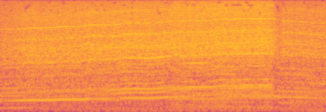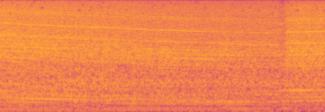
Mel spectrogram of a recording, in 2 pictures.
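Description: A super late model race car engine in the iRacing game at South Boston Speedway drones loudly and steadily, its pitch rising slowly, then dropping sharply as it shifts and climbing again, with no talking.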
